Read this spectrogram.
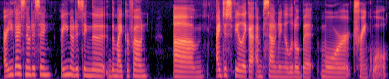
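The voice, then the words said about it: Nasal Chicago accent. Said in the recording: “a little bit more nasally than I typically am ... my nasally Chicago accent”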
